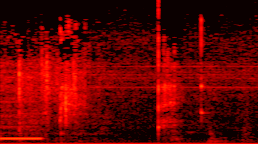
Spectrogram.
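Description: A brief steady phone tone gives way to a few short clicks and beeps of a number being dialed, all over a constant low electrical hum, with no one speaking.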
